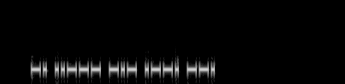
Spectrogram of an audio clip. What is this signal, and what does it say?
Morse code, heard as a keyed tone, about 37 wpm, 700 Hz. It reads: N2KPG
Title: USA Call Signs - 5 Characters - Repeated 2x - 40wpm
